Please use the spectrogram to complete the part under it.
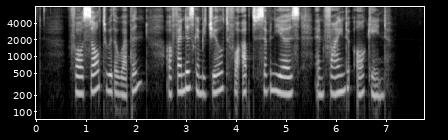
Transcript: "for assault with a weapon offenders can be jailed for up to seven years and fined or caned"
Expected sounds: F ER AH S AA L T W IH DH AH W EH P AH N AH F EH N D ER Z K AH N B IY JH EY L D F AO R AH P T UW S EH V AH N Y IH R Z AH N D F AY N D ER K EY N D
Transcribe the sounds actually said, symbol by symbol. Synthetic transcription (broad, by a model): F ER AH S AA L T W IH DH AH W EH P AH N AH F EH N D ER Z K AH N B IY JH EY L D F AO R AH P T UW S EH V AH N Y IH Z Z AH N F AY N D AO K EY N D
